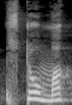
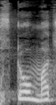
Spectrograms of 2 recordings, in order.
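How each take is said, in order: First: The word ends with a k sound. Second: The word ends with a ch sound. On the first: The speaker calls it right. "हम स्टोमक कह रहे हैं" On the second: The speaker calls it wrong. "इसे स्टोमच नहीं बोल रहे"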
